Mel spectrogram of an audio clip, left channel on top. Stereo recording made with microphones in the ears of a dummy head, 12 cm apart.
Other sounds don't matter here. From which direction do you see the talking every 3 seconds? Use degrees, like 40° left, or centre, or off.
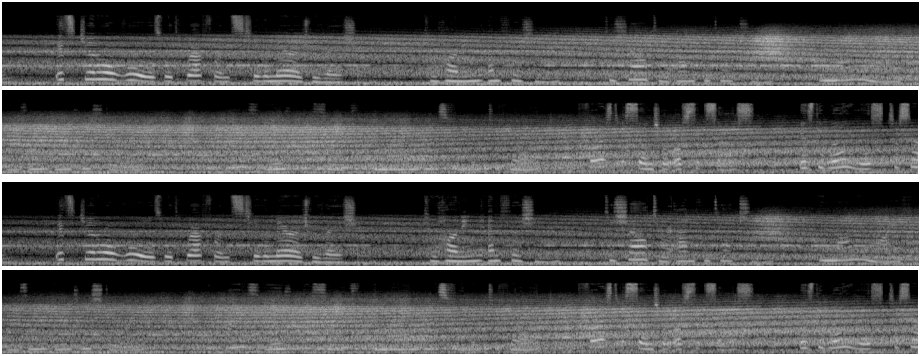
10° left, 30° right, 50° right, 50° right, 40° right, centre.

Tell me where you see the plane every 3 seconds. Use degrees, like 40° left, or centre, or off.
80° left, 70° left, 50° left, 20° left, 20° right, 40° right.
